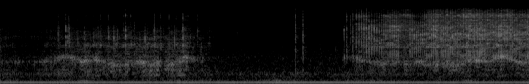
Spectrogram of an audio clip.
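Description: Freshly serviced and greased Mitchell 302 spinning reel being cranked by hand, its gears turning with fine rapid clicking. From about three and a half seconds in it grows much louder and denser, as if cranked faster.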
